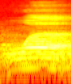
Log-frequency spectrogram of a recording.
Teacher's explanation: Diawali dengan huruf waw, sempurnakan pengucapannya, himpun bibir ke depan. Wa, ya, bukan wa.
